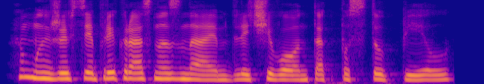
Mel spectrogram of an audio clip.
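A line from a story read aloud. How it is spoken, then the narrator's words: Snide, sneering. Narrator (Russian): ехидно оскалилась леди Ариэн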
